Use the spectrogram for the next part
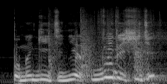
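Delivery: high, loud panicked screams; hysterical screaming. A narrator's reading. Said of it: "в истерике биться об стенку гроба и кричать".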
